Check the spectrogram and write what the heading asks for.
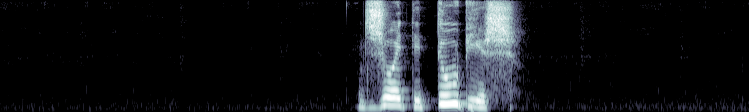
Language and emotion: Russian, angry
